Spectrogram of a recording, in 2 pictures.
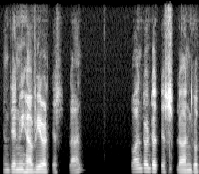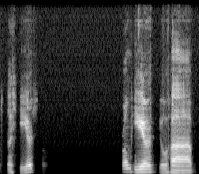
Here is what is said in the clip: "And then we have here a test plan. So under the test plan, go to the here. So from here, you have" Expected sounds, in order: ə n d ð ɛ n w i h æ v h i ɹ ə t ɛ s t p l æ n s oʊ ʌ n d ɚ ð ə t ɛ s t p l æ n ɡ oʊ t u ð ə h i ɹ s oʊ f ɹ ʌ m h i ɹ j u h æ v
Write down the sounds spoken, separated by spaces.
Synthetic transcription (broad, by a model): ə n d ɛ n w i h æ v h i ɹ ə t ɛ s t p l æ n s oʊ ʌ n d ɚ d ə t ɛ s t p l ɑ n ɡ oʊ t u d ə h i ɹ s oʊ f ɹ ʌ m h i ɹ j u h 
